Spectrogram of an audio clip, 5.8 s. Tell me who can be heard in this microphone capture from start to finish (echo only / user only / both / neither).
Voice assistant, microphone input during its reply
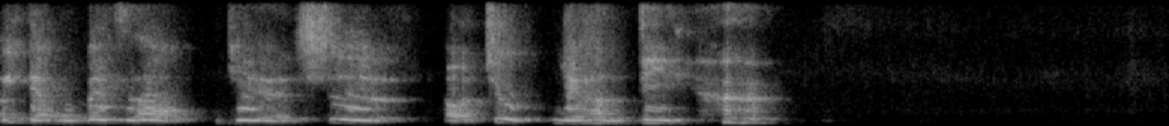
echo only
